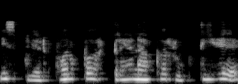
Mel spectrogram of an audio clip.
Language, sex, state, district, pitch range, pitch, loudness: Hindi, female, Bihar, Supaul, 210-245 Hz, 230 Hz, -17 LUFS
